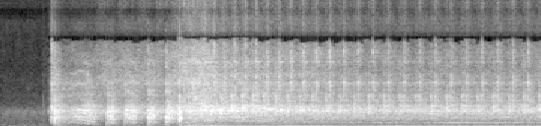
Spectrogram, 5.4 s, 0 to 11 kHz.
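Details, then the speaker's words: ZMZ-409 petrol engine cranks and idles with a light quick ticking from the top end: a tapping hydraulic lifter, before valve cover removal. "Значит, застучал гидрокомпенсатор. Буду разбирать, смотреть, разбираться, в чём дело, и устранять виновника шума."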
